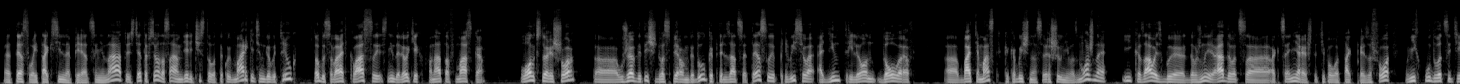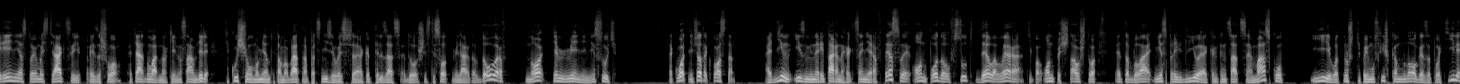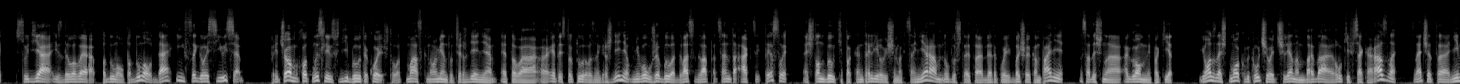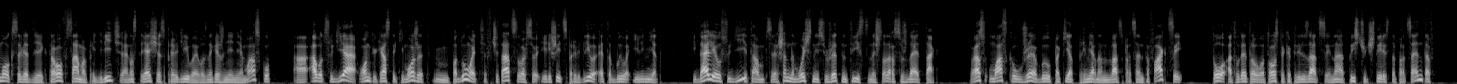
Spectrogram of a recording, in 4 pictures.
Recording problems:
wrong speed, natural pitch; too fast; 1.6 times normal speed

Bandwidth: 14.5 kHz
